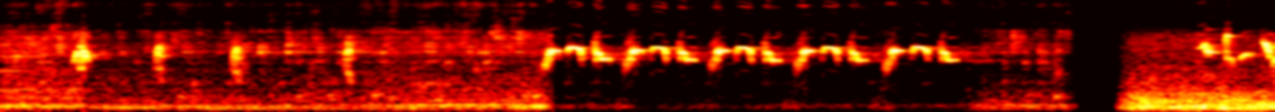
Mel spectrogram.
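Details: Yellow-vented bulbul in gacor 'ropel panjang' long-run singing, meant to lure other birds to sing: faint scratchy notes, then a clear burst of about nine fast, bouncing chirps, a brief cutout, and another burst starting.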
